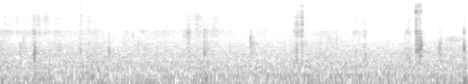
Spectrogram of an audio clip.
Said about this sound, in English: when I cut a stamp out like that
